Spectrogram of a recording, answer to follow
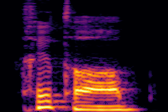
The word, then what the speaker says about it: خطاب: خطاب, خطاب, خطاب, which means a letter. So this kha is controlled by kasra. That's why we pronounce it as khi.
